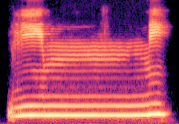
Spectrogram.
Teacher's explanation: Attached with mim. Mim will get sifa of gunna, and that will be akmal gunna because this is idgham with gunna. Limmi, for kasra give e sound.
